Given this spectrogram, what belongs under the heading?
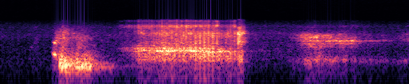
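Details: Two harsh, fluttering snoring breaths with a snorting quality, separated by quiet pauses in a small room; snoring.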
